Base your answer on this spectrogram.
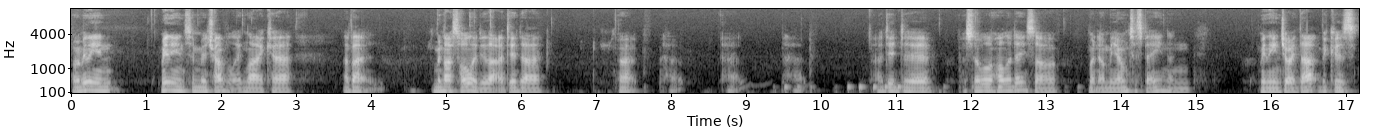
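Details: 29-year-old man with a stammer since his early years, heard with repetitions, fillers and pauses; stuttering.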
